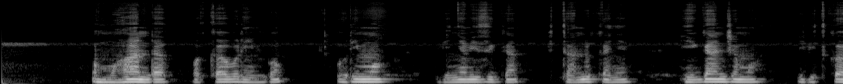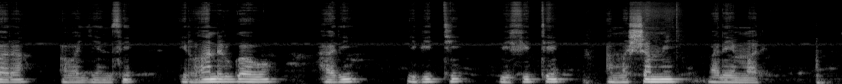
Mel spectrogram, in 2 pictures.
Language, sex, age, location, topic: Kinyarwanda, male, 18-24, Huye, government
